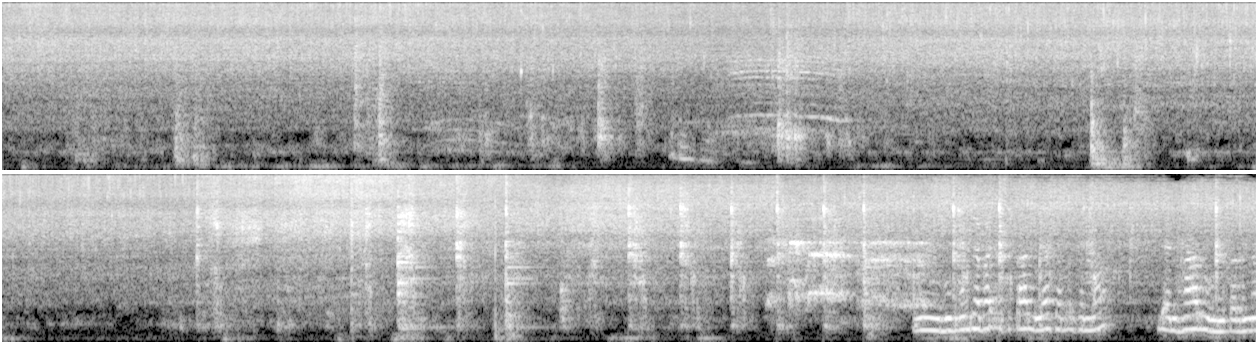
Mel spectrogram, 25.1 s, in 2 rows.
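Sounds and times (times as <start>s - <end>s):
paste sizzling in hot oil: 0.0s - 25.0s
metal spatula scraping a wok: 14.5s - 25.0s.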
